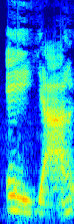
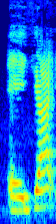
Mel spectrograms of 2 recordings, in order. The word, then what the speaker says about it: ella: Ella is she. Remember, we don't pronounce it ella, it's ella. It's not ella, it's ella.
